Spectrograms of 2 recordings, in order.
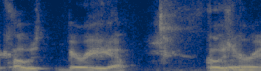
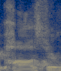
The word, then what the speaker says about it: Posner: because I kind of like that with Barry Kozner and James. Make sure I say it right. It's James Koshis and Barry Posner.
